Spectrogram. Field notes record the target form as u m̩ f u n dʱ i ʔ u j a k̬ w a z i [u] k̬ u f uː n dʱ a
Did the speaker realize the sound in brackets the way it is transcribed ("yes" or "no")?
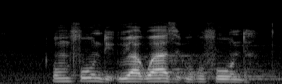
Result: yes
